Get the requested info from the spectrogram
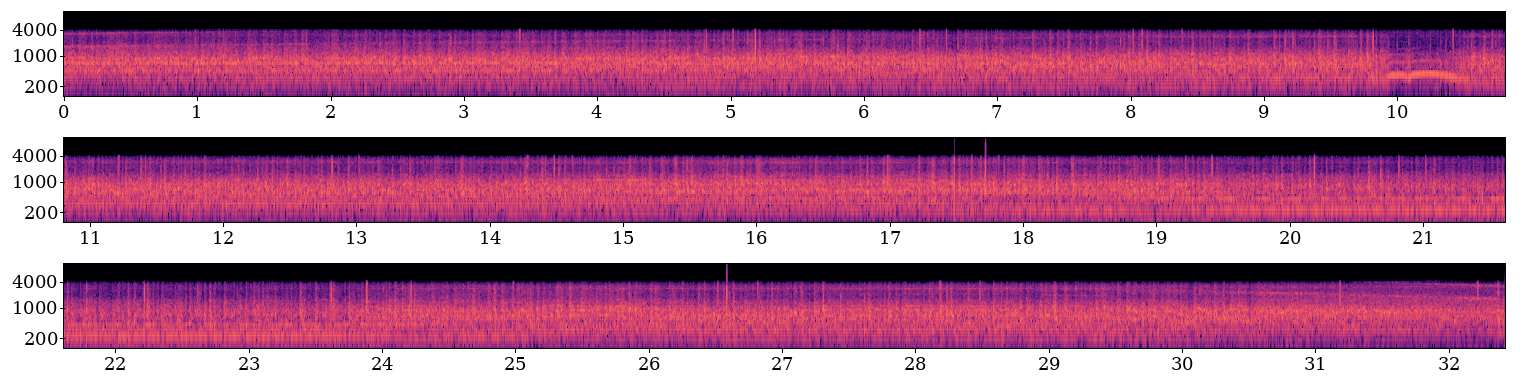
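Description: A machine running steadily, a loud even whir with several steady hums underneath. About ten seconds in there is a brief wavering tone.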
